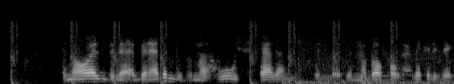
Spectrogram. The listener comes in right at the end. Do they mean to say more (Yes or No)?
No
